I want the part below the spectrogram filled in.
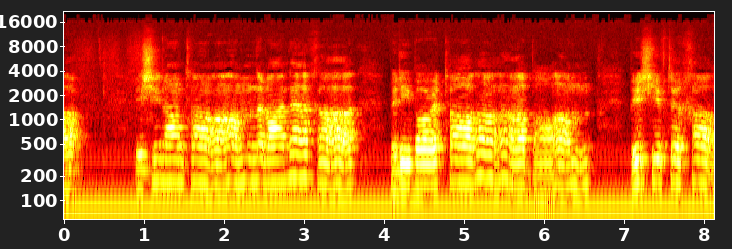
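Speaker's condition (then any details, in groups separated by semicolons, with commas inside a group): No condition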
